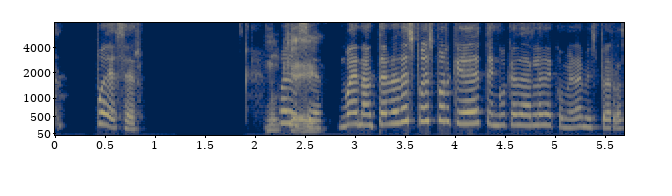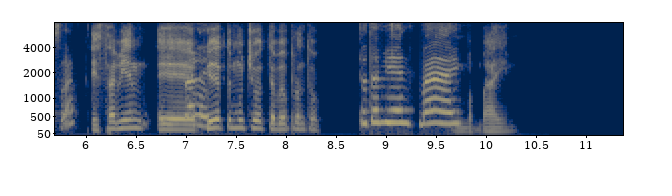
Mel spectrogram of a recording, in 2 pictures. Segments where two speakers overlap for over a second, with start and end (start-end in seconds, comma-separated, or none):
none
